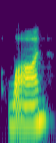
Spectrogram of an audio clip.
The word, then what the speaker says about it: Lan: And then this one gets people really mad, but it's lawn, not land.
